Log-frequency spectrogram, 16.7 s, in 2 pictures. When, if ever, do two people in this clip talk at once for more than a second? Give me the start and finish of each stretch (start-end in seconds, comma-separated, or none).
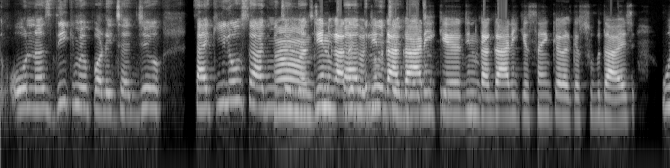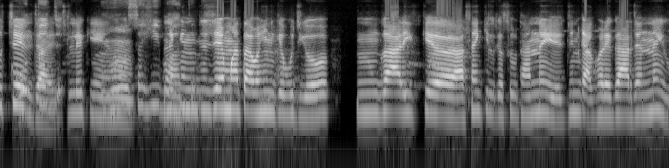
3.4-5.6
